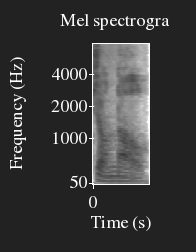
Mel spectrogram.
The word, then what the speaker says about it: John Knoll: I got the gentleman's name wrong. It's John Knoll.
